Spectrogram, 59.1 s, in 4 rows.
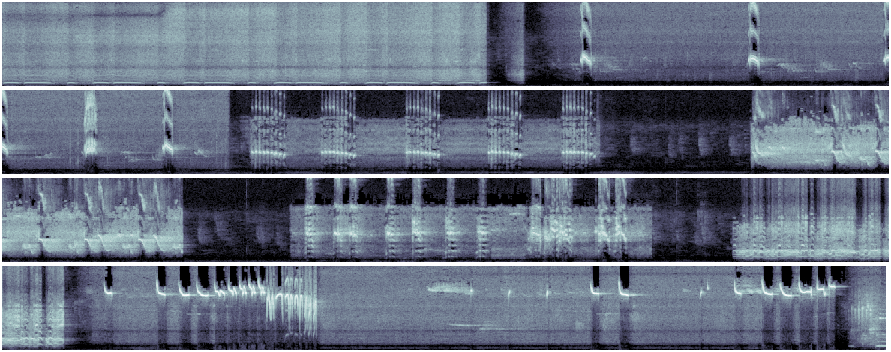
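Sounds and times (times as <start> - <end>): geese honking: 41.8 - 45.4
chirpy bird calls: 56.6 - 59.0.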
